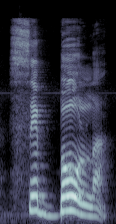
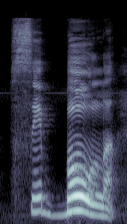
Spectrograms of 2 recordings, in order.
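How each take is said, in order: First: Said in the usual way. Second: "Cebola" very slow, with a loud, long "bo"; middle syllable stressed. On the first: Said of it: "eu tenho uma sílaba forte". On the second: Shown as a demonstration. Teacher demonstrating the stressed syllable, "Cebola" with "bo" loud and drawn out. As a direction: stretch and punch "bo" in "Cebola". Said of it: "pronuncio com mais intensidade".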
